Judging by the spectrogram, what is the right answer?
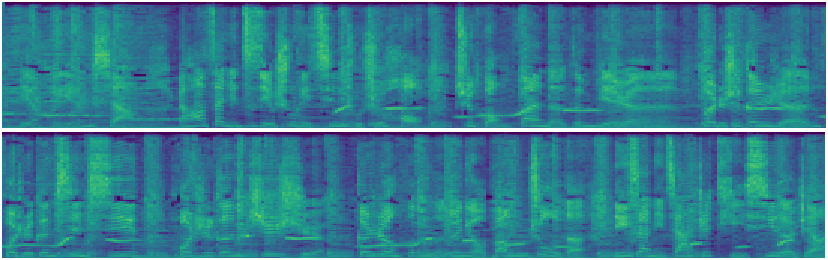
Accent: Shandong, China; 因为我所生活的地方没有海嘛，我是山东人

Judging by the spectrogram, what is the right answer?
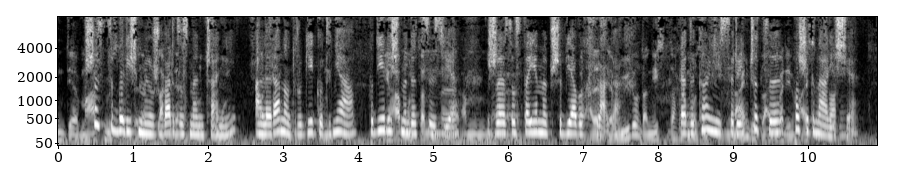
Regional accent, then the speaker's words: North Rhine-Westphalia, Germany; Urodziłem się w Dortmundzie, wychowałem we wsi Nieopodal.

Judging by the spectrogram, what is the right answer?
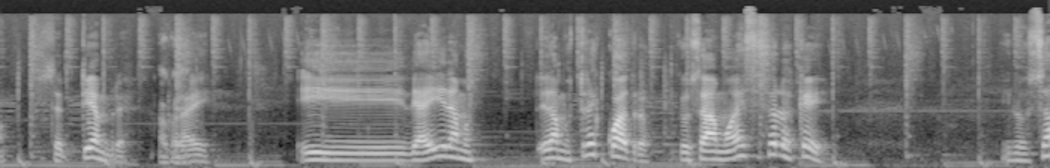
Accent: San Nicolás, Buenos Aires Province, Argentina; Ahí nací, ahí me crié, ahí fue donde empezó toda la aventura de todas las cosas.

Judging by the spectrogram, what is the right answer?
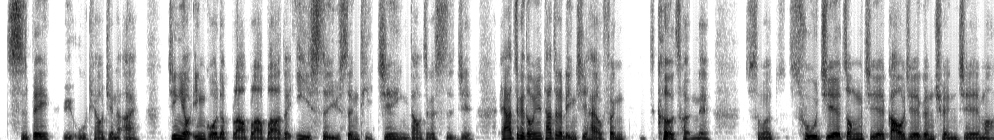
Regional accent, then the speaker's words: Keelung, Taiwan; 像我跟我家人小时候在基隆，因为我们家住在庙旁边啊

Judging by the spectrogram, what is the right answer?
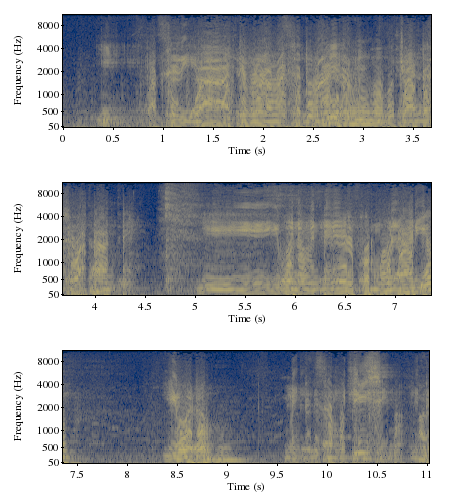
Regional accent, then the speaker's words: Rosario, Santa Fe, Argentina; De acá, de Rosario.

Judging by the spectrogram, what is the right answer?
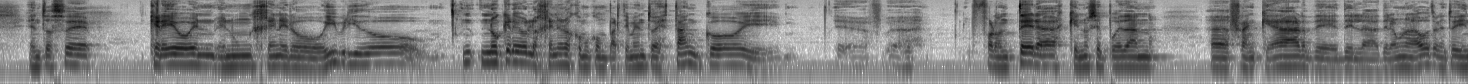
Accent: Spain; moved away as an adult; now in France; en mi experiencia como un español que se tiene que ir fuera de España a buscar trabajo, ¿no? En mi caso me fui a Francia a trabajar de profesor de español

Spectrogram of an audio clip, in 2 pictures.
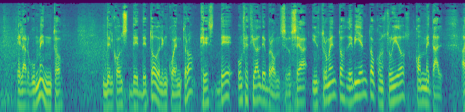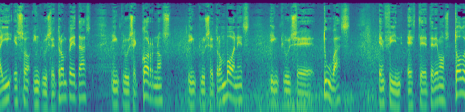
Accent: Mar del Plata, Buenos Aires Province, Argentina; vamos a tocar … que es desde la ciudad de donde vengo, Mar del Plata.

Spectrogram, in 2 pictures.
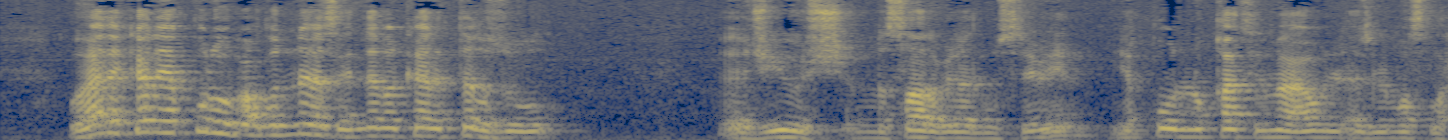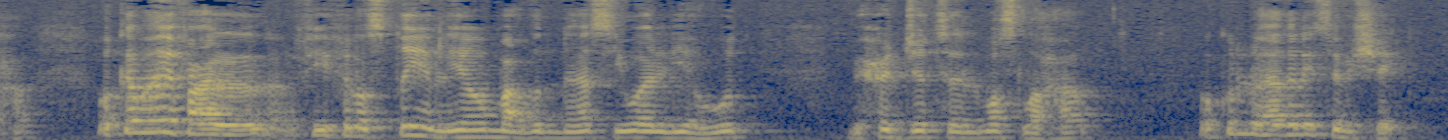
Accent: Morocco; نعم أنا من المغرب، أنا مغربي شامي حجازي.

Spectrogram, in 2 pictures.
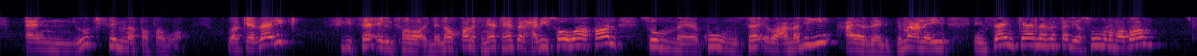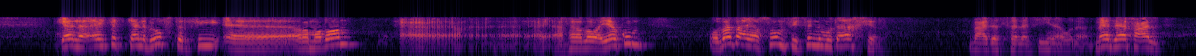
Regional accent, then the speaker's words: Egypt; وهذا أمر على فكرة منتشر فيه على الأقل عندنا في مصر

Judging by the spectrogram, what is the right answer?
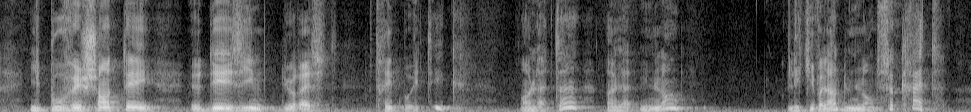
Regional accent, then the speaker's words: Normandy, France; ce que j'avais vécu moi dans mon enfance dans la Normandie du Cotentin, une Normandie très catholique, très ritualiste

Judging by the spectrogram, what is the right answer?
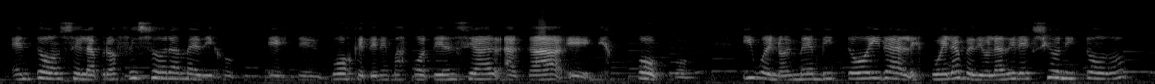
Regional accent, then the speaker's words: Ituzaingó, Buenos Aires Province, Argentina; Yo soy de Ituzaingó, donde en los alrededores de la provincia no hay arte.

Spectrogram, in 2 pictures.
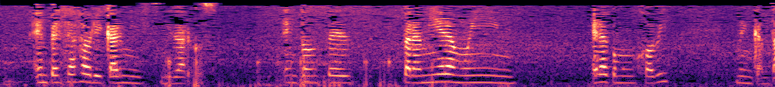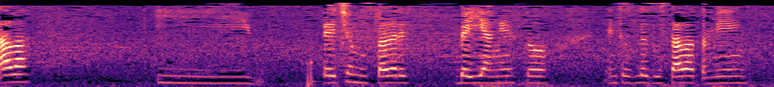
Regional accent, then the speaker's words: Pichincha, Ecuador; born there; nací en Pichincha, estudio en Tumbaco.

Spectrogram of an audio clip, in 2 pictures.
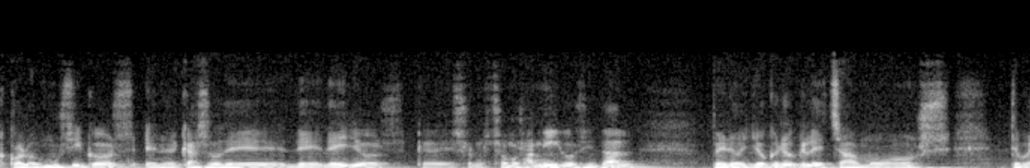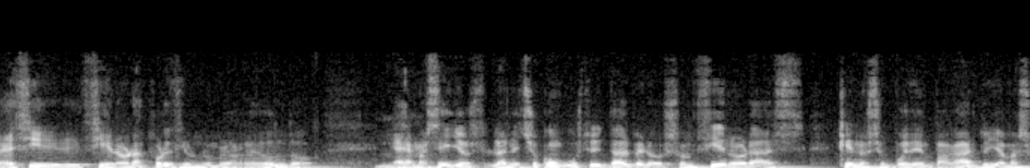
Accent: Buñol, Valencian Community, Spain; los que somos de Buñol también nos une la historia cultural del pueblo.

